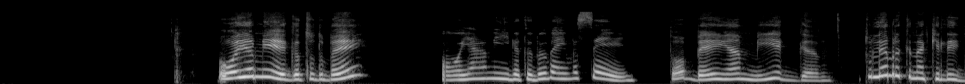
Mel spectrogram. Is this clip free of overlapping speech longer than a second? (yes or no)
yes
